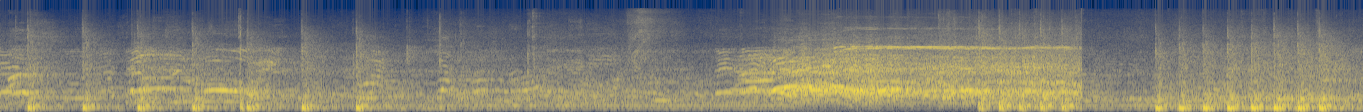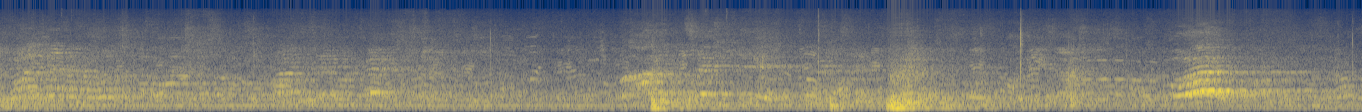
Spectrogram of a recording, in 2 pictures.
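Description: Young men shout and call to each other at a distance outdoors.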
